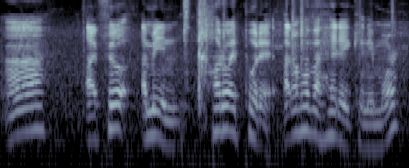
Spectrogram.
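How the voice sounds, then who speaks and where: A man's voice: on the high side, animated, fairly quick, background noise. A man chatting casually as a travel companion, congested and stuffy, joking wryly. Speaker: vlogger's travel partner. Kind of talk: casual chat.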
